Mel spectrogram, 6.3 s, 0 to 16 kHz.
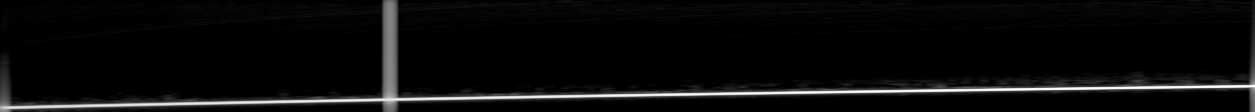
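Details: Simulated tinnitus pitch-matching sweep: a steady pure tone gliding smoothly upward from 100 Hz toward 16,000 Hz, for matching the pitch of tonal tinnitus over headphones.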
